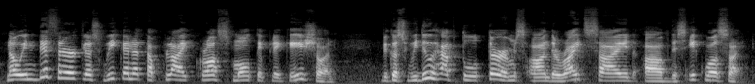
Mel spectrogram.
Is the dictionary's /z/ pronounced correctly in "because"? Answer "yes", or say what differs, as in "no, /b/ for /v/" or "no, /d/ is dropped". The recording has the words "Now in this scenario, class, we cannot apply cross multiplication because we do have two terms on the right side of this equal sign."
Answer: no, /s/ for /z/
